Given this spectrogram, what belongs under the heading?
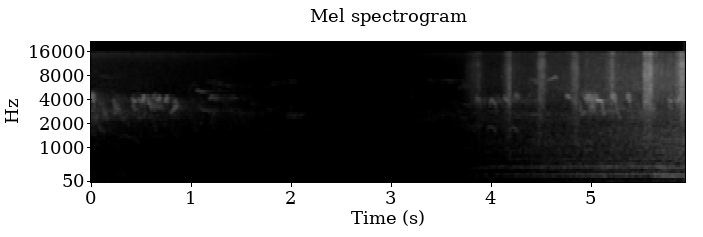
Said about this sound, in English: Oh, wasps!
